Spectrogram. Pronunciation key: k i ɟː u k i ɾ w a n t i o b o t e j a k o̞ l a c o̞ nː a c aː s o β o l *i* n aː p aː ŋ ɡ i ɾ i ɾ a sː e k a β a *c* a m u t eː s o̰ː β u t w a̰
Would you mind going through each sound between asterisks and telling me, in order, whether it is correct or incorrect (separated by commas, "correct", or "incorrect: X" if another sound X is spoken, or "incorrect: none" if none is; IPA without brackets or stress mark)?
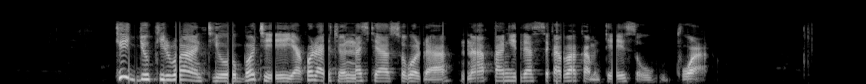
incorrect: a, incorrect: k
